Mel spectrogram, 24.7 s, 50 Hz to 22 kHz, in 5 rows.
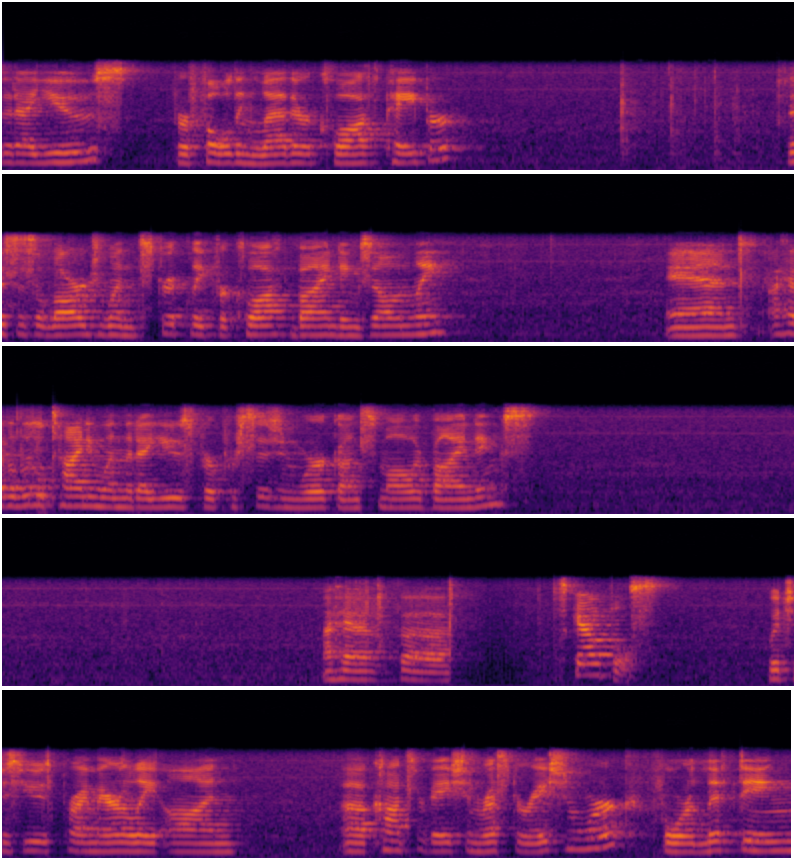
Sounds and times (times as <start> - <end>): Speech: 0.0 - 3.0, 4.9 - 7.8, 9.1 - 13.4, 16.8 - 24.7.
